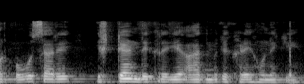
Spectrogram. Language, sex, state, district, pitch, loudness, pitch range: Hindi, male, Odisha, Khordha, 115 Hz, -19 LUFS, 115-125 Hz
